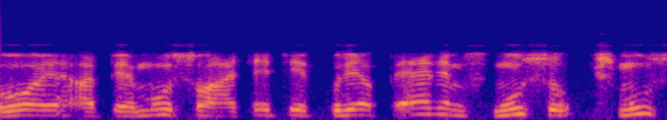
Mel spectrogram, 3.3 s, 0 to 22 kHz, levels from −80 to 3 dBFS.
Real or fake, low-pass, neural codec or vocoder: fake; 10.8 kHz; vocoder, 24 kHz, 100 mel bands, Vocos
